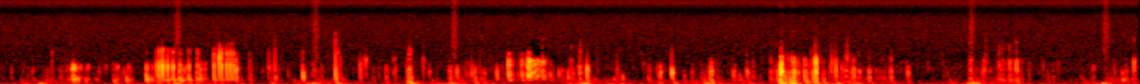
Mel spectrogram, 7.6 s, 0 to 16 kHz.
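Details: Own abdomen recorded after a large first meal at 16:00 following fasting on water only since 19:00 the previous day, and after ab workout; frequent gurgling, bubbling rumbles with short squeaks and pops: normal active bowel sounds.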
